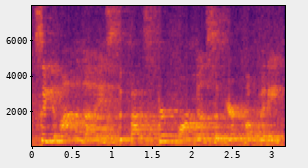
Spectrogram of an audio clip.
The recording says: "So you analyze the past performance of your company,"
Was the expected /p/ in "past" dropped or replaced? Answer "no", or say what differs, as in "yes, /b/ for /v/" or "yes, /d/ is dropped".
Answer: yes, /b/ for /p/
